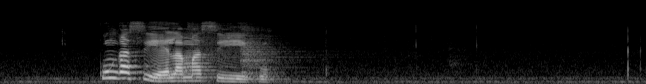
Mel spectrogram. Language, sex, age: Tsonga, male, 20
